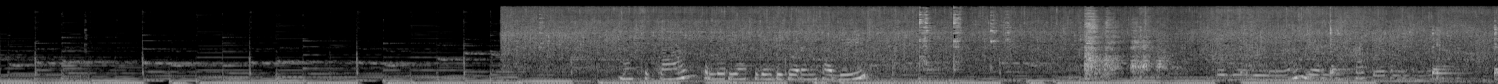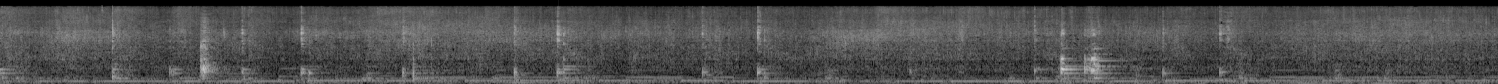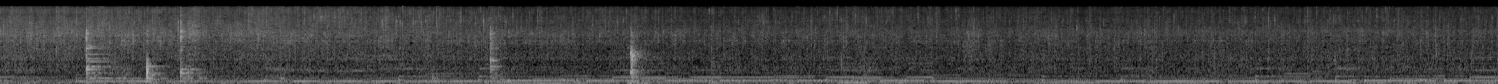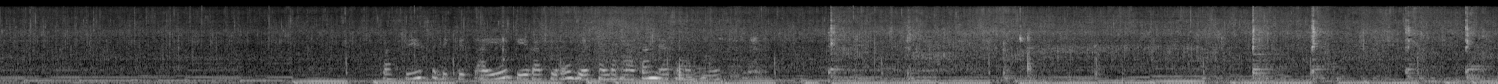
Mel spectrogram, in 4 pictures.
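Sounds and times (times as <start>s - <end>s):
food sizzling in a wok: 5.0s - 59.9s
metal spatula scraping and clinking: 9.2s - 11.9s, 13.2s - 29.4s, 30.8s - 32.2s, 52.4s - 56.2s, 56.8s - 59.9s.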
